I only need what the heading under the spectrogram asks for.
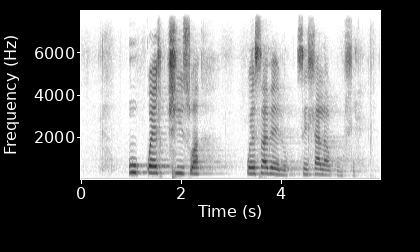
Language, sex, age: South Ndebele, female, 29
